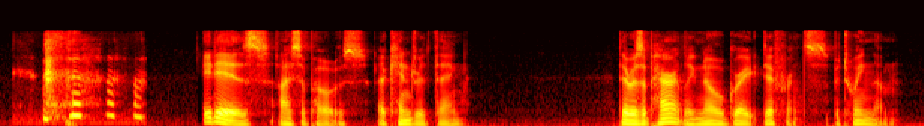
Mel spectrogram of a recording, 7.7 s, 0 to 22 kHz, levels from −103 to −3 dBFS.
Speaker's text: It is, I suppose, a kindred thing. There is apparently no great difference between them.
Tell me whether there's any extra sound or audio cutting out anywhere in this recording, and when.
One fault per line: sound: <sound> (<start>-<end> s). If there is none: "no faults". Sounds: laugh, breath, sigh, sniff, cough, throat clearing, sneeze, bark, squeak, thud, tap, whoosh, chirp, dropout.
sound: laugh (0.1-1.2 s)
